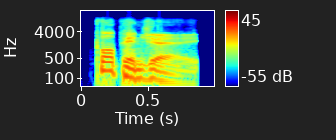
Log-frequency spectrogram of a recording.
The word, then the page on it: popinjay: British English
